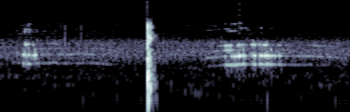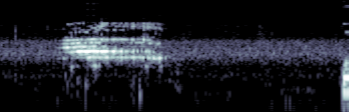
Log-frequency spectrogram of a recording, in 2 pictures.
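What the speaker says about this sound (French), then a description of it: "il y a mon petit chat qui veut des caresses" A small pet cat meowing for attention: several separate close meows with quiet gaps between them, one a sharp short cry and others drawn out, with no talking.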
